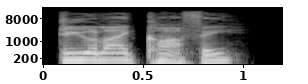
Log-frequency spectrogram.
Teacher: Rise. Rising. Intonation. Your voice goes up at the end. · Your tone rises slightly on coffee.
